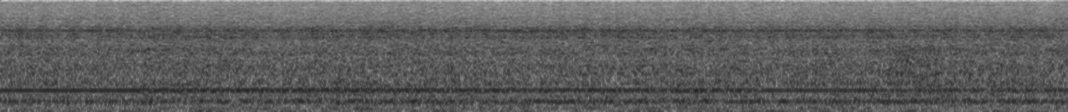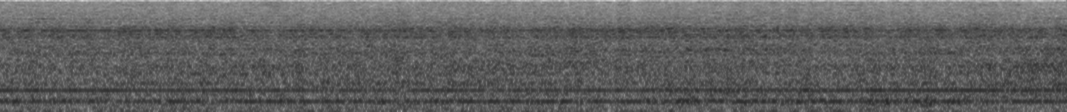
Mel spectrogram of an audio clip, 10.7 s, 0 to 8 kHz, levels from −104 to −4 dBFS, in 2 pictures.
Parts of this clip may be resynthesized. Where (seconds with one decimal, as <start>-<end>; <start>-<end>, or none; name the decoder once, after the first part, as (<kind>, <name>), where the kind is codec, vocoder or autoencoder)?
0.7-3.8 (vocoder, Vocos); 4.5-5.3; 8.6-9.5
